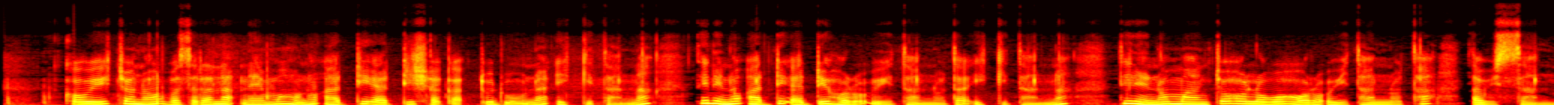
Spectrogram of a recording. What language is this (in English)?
Sidamo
